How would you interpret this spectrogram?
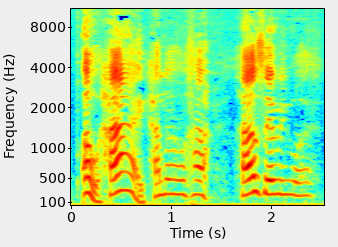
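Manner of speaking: high, soft, sugary greeting; sweet public voice. Acted. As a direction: switch to the nice smiling politician. Sweet public face again.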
